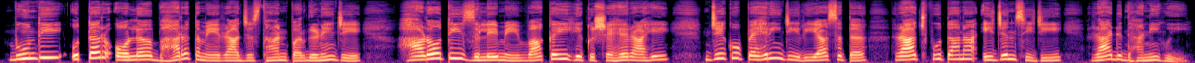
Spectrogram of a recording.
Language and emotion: Sindhi, neutral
